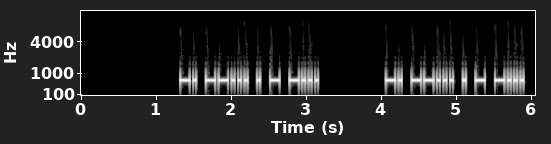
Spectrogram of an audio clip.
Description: Morse code, heard as a keyed tone, about 28 wpm, 700 Hz. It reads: N7ETB N7ETB
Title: USA Call Signs - 5 Characters - Repeated 2x - 28wpm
